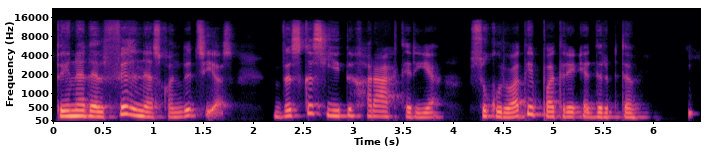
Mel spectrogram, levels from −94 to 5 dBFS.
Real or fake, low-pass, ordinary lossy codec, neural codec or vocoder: fake; 14.4 kHz; MP3, 96 kbps; autoencoder, 48 kHz, 32 numbers a frame, DAC-VAE, trained on Japanese speech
